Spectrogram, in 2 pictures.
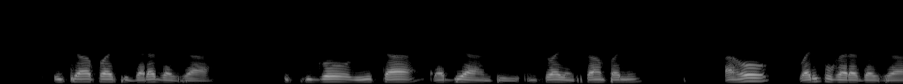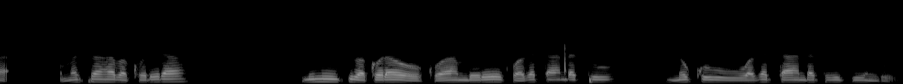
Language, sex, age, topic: Kinyarwanda, male, 18-24, finance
